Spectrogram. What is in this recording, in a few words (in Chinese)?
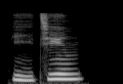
"已经", Chinese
